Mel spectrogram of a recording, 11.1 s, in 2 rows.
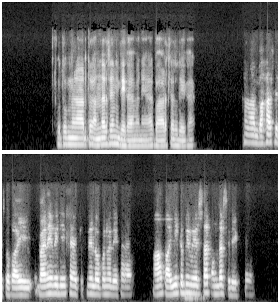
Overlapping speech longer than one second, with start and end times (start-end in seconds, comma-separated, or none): none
